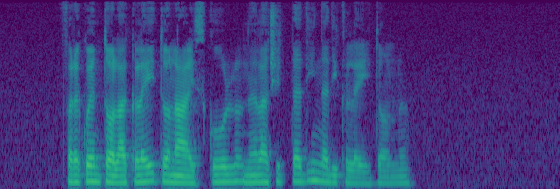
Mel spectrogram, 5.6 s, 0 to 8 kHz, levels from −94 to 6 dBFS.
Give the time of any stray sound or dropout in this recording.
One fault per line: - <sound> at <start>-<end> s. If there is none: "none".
none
